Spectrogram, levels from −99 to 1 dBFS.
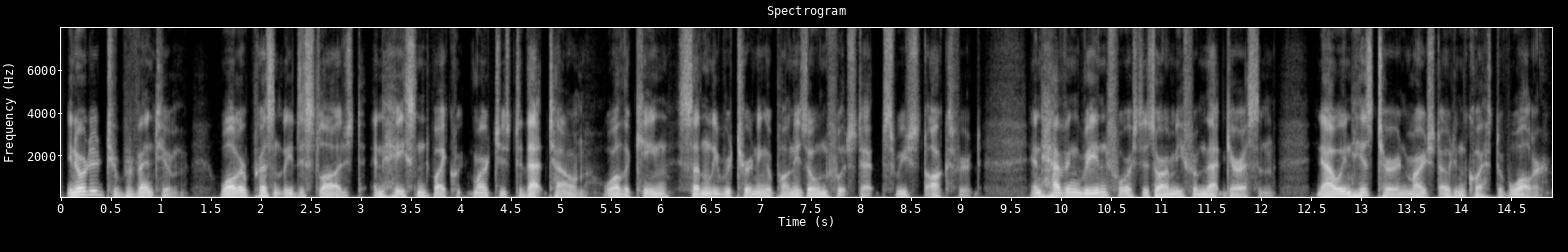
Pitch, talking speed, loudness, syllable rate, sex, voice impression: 110 Hz, 180 wpm, -20 LUFS, 5.4 syllables/s, male, masculine, adult-like, slightly thick, cool, intellectual, slightly wild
